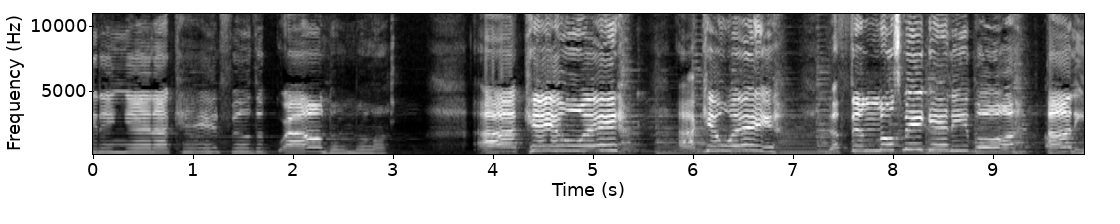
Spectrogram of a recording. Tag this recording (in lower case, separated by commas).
singing, music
